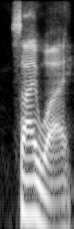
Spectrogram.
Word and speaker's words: Sawi: bias you actually pronounced sawi my Geo name correctly it rhymes with Wi-Fi and it comes from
